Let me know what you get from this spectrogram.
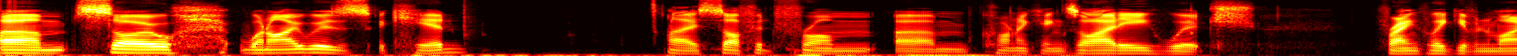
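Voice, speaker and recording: The recording is very clean, with a silent background and a dry, close sound with no echo, as a man speaks at a medium pitch in a bright, sharp tone. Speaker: podcast co-host. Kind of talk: casual chat. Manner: halting.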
